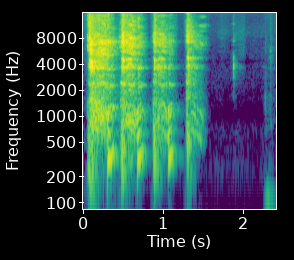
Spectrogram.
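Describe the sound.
Coughing and throat clearing from a dry throat: four loud, harsh coughs in quick succession, then a pause, a tiny click and a brief low throat-clearing sound.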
